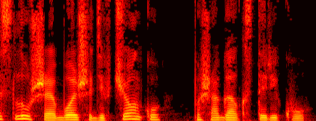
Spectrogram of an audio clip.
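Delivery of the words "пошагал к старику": ordinary delivery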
